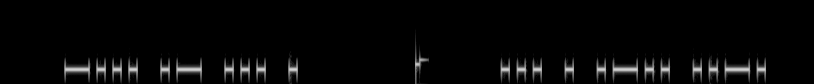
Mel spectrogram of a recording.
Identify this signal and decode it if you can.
Morse code, heard as a keyed tone, about 15 wpm, 700 Hz. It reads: BASE SELF
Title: Sentences from Top 1000 Words - Review Part 1 - New Word Drill - 15wpm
